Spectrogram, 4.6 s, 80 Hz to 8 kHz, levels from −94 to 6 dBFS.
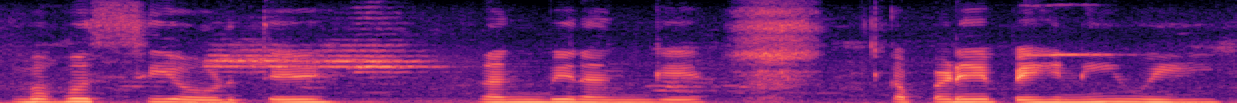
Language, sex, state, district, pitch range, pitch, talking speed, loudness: Hindi, female, Madhya Pradesh, Bhopal, 185-200 Hz, 195 Hz, 105 wpm, -18 LUFS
